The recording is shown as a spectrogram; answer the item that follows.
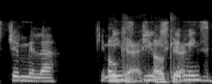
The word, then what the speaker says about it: Jamila: actually meant to ask i tend to emphasize the i in your name jamila do you do you pronounce it jimila is that right yeah jamilah some people say jamilia but it's jim miller it means beautiful it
